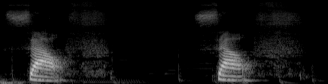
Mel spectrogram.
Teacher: So in the first word, we have the ow as in now vowel sound and the unvoiced th. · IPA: /aʊ/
